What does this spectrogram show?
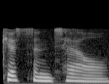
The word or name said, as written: kiss-and-tell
